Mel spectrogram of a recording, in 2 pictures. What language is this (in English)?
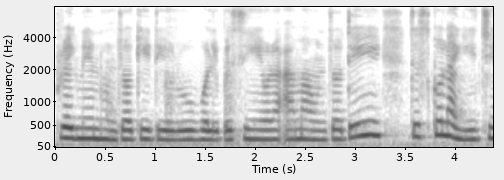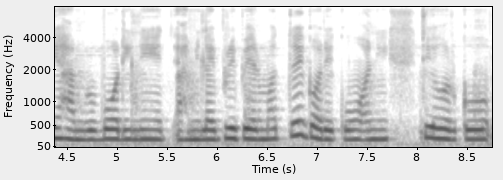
Nepali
